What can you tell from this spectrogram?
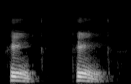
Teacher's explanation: in Pakistani English we pronounce this sound as थ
